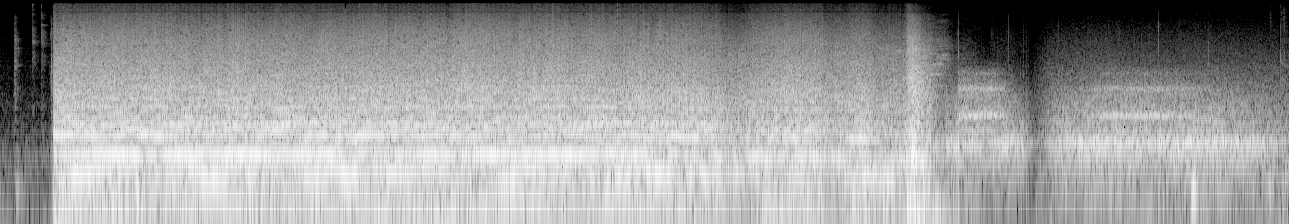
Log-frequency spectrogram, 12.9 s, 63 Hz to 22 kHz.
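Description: A loud, steady race car engine in NASCAR Racing 2003 drones at high revs with a strong tonal whine, then cuts out with a crash-like thud before revving resumes more unevenly.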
